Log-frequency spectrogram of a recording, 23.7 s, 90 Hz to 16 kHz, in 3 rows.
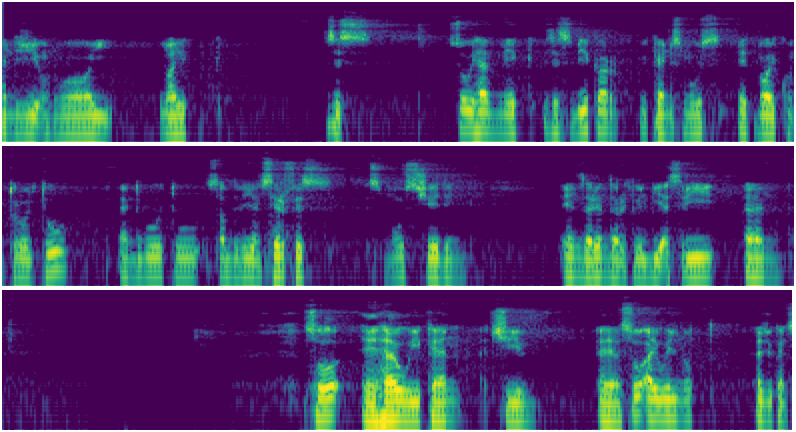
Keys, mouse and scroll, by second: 3.4 Tab, 7.9 ctrl+2, 10.7 ctrl+t, 11.6-15.1 drag, 12.1 t, 13.9 t, 14.6 t, 15.4 Tab, 19.4 ctrl+r, 20.9 Tab.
